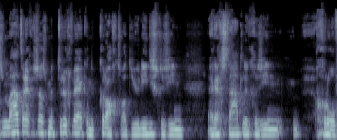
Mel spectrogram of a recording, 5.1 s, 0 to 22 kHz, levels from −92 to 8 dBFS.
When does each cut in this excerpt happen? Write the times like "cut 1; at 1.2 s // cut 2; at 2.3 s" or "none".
none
